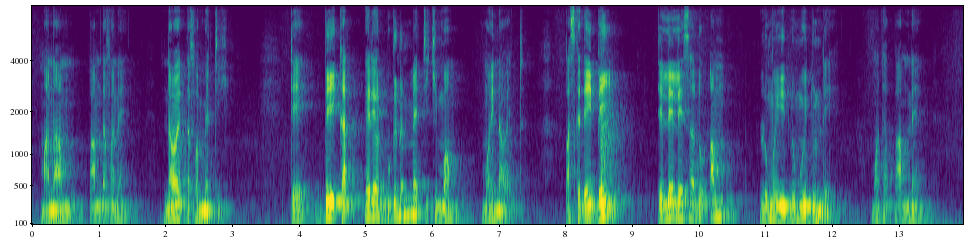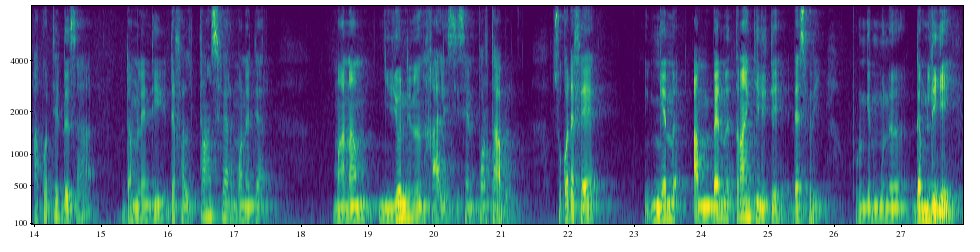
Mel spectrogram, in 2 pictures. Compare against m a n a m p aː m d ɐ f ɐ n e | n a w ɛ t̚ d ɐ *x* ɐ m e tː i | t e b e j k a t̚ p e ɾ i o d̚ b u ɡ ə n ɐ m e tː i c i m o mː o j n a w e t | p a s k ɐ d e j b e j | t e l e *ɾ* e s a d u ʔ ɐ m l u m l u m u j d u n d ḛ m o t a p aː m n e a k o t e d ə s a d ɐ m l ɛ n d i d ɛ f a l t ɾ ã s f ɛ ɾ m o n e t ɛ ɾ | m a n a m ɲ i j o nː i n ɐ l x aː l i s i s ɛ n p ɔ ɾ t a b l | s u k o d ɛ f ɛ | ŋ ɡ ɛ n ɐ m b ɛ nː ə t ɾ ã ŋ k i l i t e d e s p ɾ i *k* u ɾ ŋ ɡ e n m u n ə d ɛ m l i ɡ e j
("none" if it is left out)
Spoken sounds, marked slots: f, l, p

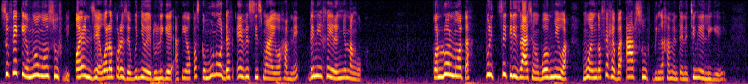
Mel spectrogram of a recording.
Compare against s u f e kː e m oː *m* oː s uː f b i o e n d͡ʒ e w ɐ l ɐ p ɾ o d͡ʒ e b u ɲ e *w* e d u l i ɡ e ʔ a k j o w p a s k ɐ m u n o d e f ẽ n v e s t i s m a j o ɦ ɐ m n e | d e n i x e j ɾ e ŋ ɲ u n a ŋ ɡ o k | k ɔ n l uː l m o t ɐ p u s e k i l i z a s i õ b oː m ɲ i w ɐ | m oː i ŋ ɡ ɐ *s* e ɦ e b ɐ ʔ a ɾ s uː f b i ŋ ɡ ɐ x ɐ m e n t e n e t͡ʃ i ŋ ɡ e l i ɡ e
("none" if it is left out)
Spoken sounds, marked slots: m, w, f

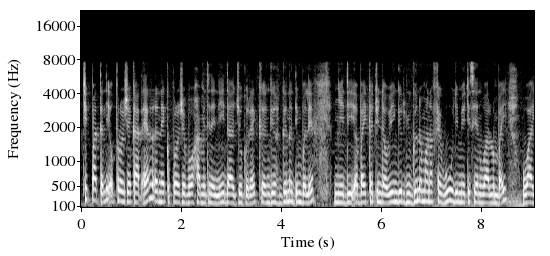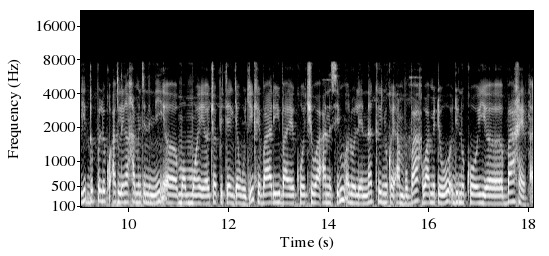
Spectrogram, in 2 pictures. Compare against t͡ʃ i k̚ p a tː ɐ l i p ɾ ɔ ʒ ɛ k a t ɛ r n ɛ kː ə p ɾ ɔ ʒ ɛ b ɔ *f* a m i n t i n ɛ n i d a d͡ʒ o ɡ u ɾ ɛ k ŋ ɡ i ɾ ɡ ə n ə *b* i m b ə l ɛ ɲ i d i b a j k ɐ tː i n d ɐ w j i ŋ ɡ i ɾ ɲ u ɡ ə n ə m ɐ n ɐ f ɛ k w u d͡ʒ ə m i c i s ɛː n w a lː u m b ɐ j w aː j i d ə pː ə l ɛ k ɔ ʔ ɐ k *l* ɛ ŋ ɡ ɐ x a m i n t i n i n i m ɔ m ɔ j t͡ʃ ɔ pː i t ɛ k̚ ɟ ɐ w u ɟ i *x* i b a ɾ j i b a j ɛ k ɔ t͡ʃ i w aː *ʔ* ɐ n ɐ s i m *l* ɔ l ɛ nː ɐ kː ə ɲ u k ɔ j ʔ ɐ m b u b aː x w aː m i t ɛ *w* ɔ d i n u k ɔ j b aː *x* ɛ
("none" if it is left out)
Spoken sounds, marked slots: x, d, l, x, ʔ, l, w, x

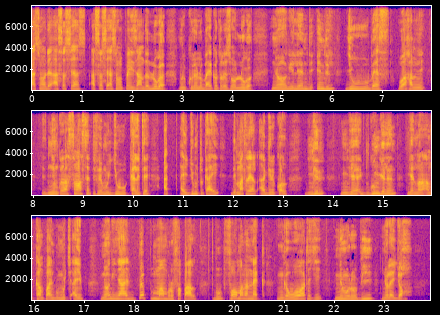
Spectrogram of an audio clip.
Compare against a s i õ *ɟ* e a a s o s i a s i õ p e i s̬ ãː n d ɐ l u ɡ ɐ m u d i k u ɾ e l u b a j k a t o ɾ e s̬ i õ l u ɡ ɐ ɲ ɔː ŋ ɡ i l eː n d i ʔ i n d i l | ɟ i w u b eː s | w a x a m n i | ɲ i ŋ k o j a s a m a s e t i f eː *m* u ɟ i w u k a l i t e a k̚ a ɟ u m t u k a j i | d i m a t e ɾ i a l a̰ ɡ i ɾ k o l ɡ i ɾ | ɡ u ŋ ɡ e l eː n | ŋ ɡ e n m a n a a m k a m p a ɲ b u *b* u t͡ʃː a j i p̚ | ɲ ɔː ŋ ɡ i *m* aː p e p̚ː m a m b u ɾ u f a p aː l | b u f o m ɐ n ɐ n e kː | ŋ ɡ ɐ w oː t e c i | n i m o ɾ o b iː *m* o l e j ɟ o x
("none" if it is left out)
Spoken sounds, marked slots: d, m, m, ɲ, ɲ

